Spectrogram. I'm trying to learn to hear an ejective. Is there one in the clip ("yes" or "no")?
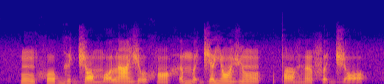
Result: no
